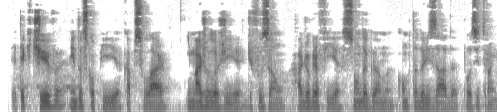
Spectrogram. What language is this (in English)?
Portuguese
